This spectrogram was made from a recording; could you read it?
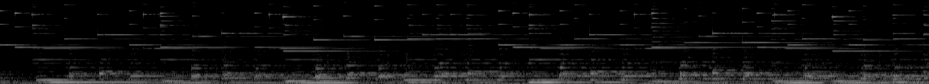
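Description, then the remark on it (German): Bright glockenspiel bells play a quick, lilting tune of ringing struck notes, backed by soft, sustained low accompaniment. No voices are heard. “Komm, du schönes Glockenspiel, lass die Glöckchen klingen, klingen, dass die Ohren ihnen singen.”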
